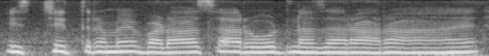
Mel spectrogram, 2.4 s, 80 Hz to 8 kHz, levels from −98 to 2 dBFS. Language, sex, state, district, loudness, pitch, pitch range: Hindi, female, Telangana, Hyderabad, -12 LUFS, 230 Hz, 220-245 Hz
